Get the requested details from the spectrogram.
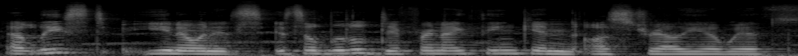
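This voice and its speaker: A woman's voice: medium pitch, steady tone, brisk, a little mellow. A woman, an occupational therapist co-hosting a podcast, talking in long, reflective, winding sentences. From United States. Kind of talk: casual podcast discussion.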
